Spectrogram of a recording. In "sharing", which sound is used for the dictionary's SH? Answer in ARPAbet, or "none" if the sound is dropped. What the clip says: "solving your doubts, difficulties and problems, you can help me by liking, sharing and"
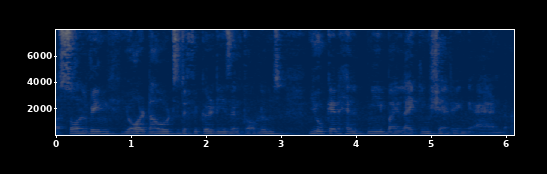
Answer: SH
